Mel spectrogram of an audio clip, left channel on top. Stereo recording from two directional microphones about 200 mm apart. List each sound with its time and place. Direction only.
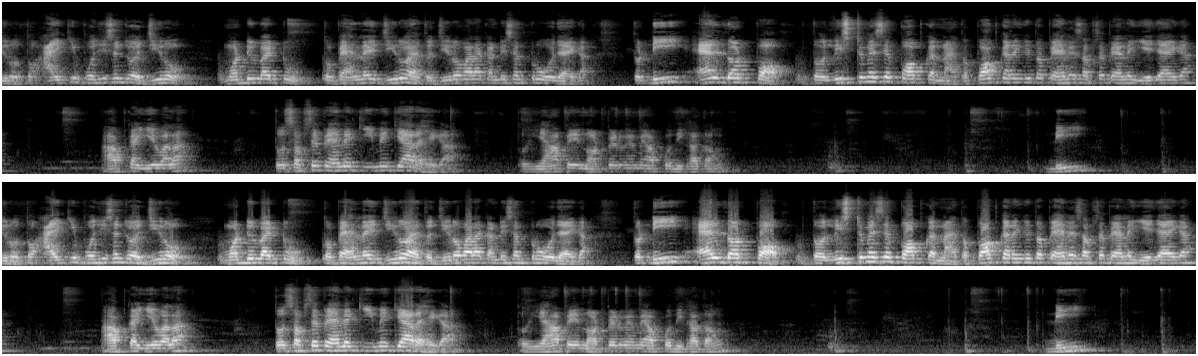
0.0 s speech: 15° left (ahead or behind)
12.9 s speech: 15° left (ahead or behind)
